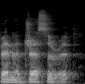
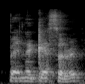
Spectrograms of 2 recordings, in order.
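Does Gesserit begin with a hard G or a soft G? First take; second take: soft G; hard G. First: Gesserit begins with a soft J-like sound. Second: Gesserit begins with a hard G sound. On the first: The speaker calls it wrong. "It is definitely not Bene Gesserit. It's not Jif" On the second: The speaker calls it right. "It's Gif. Gesserit"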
